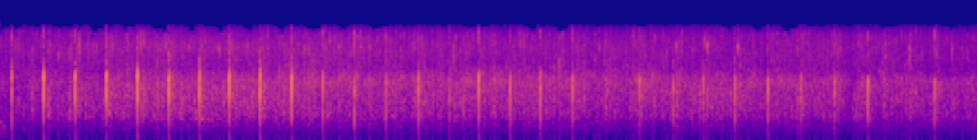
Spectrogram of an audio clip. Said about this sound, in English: If anybody in the room has is in the military or has served in the military, would you mind standing up right now? We just want to clap for you guys.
